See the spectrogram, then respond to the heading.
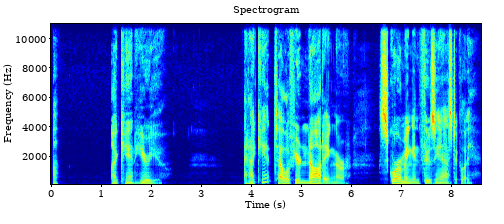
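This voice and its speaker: A man's voice: mid-range voice, very animated, slow, vocal fry, pauses often, darkish tone, no echo, clean studio sound, full character voice. A man playing a teasing, dominant, seasoned anime hero as a tender lover in an intimate ASMR roleplay, murmuring breathily and slipping into whispers. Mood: teasing, commanding.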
